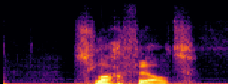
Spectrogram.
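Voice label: "slagveld", Dutch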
